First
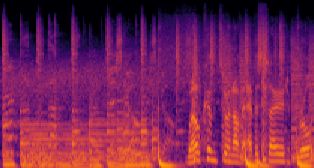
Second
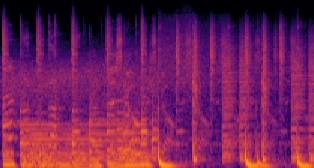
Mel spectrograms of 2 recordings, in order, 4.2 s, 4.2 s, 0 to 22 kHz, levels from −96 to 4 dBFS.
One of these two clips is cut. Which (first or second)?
first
